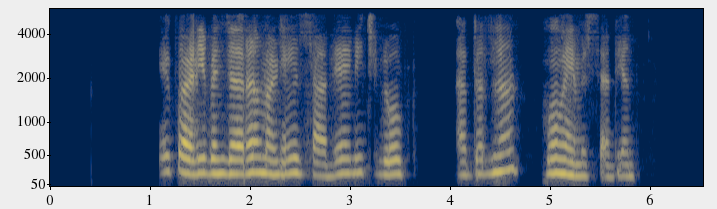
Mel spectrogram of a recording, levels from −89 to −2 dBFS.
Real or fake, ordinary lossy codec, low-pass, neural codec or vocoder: fake; AAC, 32 kbps; 5.4 kHz; codec, 16 kHz in and 24 kHz out, 0.6 kbps, FireRedTTS-2 codec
